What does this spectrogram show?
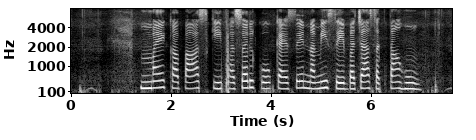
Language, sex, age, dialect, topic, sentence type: Hindi, female, 18-24, Awadhi Bundeli, agriculture, question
